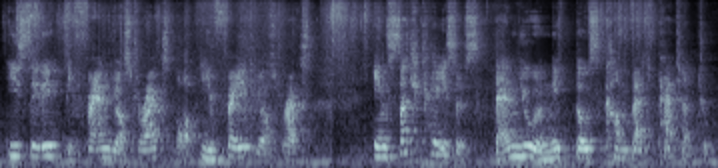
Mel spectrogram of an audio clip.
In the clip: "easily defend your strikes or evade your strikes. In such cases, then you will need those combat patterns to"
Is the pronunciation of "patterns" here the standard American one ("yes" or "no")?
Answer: no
